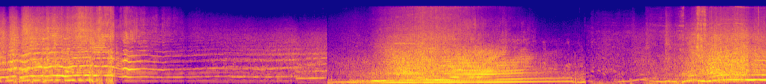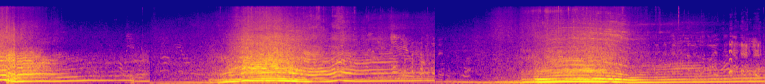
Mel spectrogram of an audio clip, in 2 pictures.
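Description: Rally cars passing one after another at speed on a gravel stage, about five loud passes, each engine revving hard with its pitch rising and dropping through gear changes as the car approaches and goes by.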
